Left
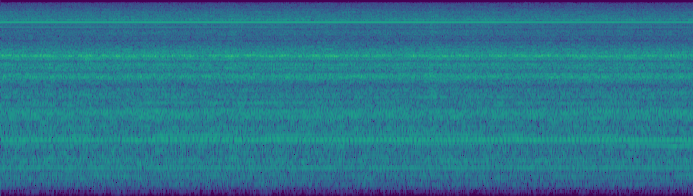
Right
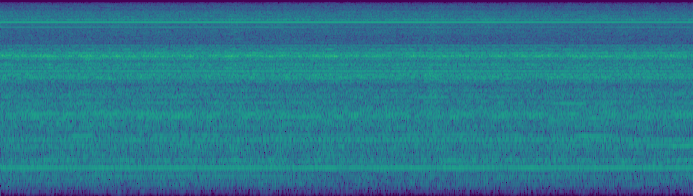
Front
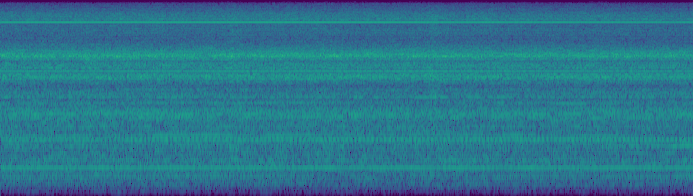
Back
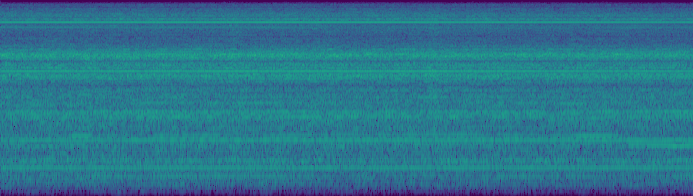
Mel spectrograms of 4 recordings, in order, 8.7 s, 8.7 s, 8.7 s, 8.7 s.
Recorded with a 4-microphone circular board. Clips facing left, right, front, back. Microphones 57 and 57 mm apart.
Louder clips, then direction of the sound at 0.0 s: Even, even; 145° right.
